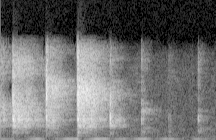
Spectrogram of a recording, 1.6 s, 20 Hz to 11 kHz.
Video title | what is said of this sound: Perception Therapy Podcast #18 | Nice knocking on the wood.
